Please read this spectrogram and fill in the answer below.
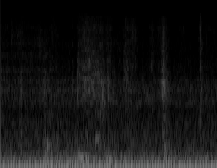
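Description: Steady low drone of a Dodge Ram pickup's engine idling, heard from inside the cab, with light rustling as a cap and hoodie are adjusted.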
